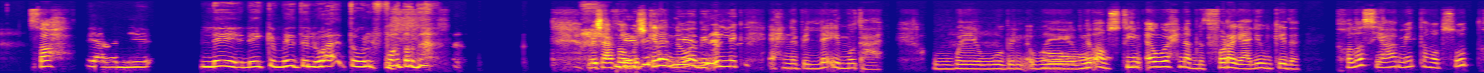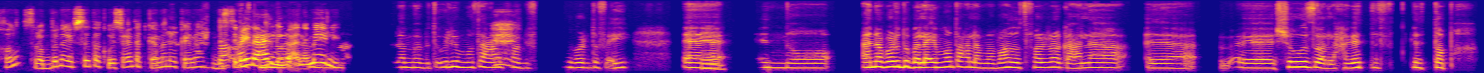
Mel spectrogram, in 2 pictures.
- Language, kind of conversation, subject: Arabic, unstructured, هل بتفضل تتمرن في البيت ولا في الجيم؟
- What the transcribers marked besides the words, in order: chuckle; laughing while speaking: "والفَضا ده؟ جايبينه منين؟"; giggle; laugh; chuckle; in English: "shows"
